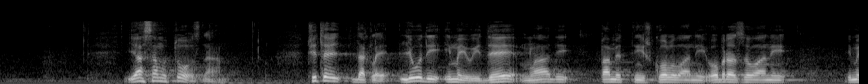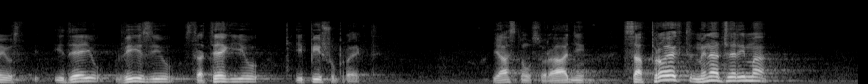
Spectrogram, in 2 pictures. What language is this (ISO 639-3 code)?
hrv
